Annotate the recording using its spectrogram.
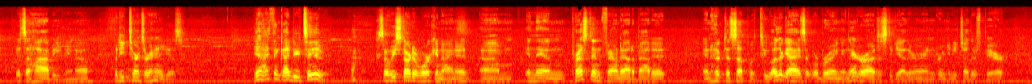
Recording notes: we recorded at DECA Brewing in Porter, TX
